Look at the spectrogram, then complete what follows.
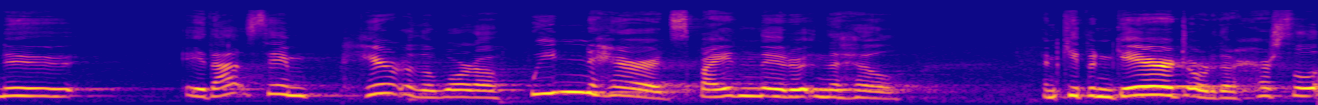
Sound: speaking in Scots

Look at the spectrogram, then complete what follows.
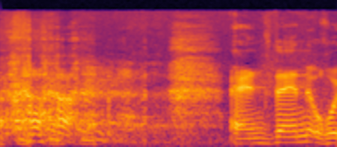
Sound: audience laughs

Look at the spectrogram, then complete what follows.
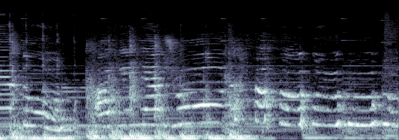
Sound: crying

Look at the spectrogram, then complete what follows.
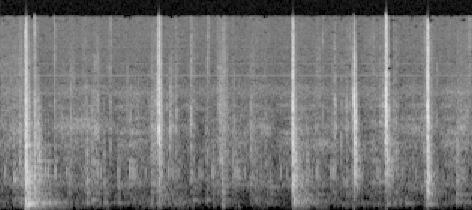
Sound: freezer door thumping

